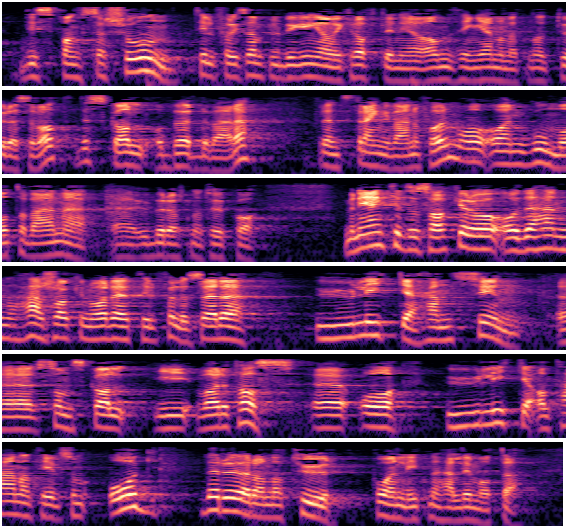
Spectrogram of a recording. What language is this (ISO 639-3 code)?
nno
